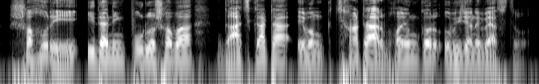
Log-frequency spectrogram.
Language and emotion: Bengali, neutral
